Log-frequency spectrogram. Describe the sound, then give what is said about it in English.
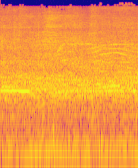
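A large outdoor parade crowd roars continuously, a dense wall of cheering and scattered yells and whoops at a passing fire truck amid confetti, loud and steady throughout with no pauses. “Listen wow. to the crowds. It's a constant roar.”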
